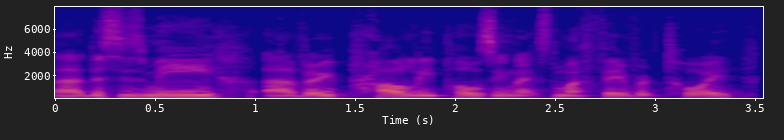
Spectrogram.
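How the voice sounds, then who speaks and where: A man from São Tomé and Príncipe addresses a conference audience through a stage mic. He talks in a loose, relaxed way, often pausing on fillers and restarting his sentences. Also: mid-range voice. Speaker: conference speaker. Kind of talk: conference talk.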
